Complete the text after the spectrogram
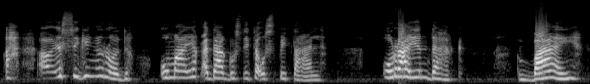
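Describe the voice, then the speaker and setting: A woman's voice: sits high, animated, slow, pushed and bright, no room sound, heavily acted. A woman playing a caring, emotional mother in an audio drama, speaking expressively. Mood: excited, urgent.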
